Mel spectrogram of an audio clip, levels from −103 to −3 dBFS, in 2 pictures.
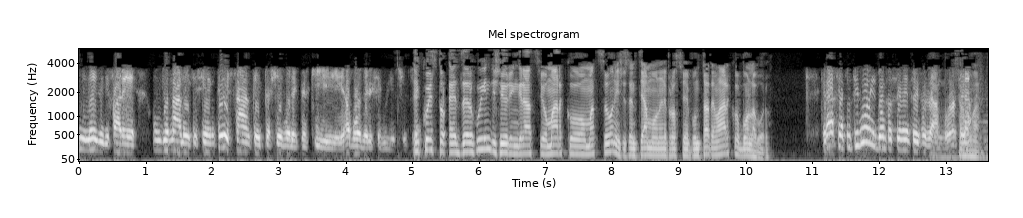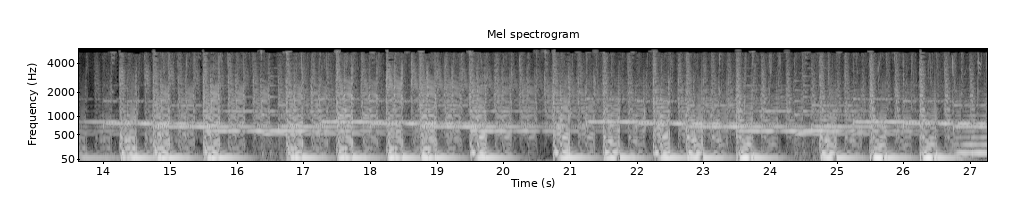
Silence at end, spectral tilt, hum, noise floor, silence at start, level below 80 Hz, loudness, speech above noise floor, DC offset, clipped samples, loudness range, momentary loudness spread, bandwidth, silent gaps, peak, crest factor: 0 s; -8 dB/octave; none; -51 dBFS; 0 s; -28 dBFS; -23 LUFS; 31 dB; 0.2%; under 0.1%; 5 LU; 10 LU; 5.4 kHz; none; -6 dBFS; 16 dB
